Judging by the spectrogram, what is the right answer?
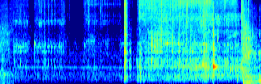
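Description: Faint scrubbing inside a stainless steel travel mug. Just under halfway through, the kitchen tap starts running and water splashes into the mug and the steel sink as it is rinsed, with one sharp knock near the end.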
